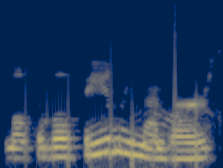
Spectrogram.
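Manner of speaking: usual speaking voice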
